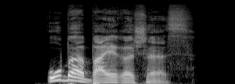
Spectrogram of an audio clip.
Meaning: strong/mixed nominative/accusative neuter singular of oberbayerisch
- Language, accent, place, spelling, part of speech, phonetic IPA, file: German, Germany, Berlin, oberbayerisches, adjective, [ˈoːbɐˌbaɪ̯ʁɪʃəs], De-oberbayerisches.ogg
